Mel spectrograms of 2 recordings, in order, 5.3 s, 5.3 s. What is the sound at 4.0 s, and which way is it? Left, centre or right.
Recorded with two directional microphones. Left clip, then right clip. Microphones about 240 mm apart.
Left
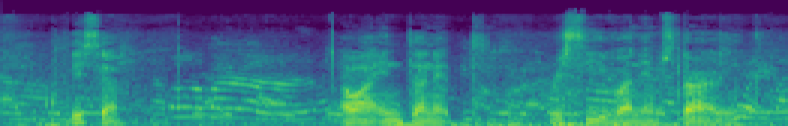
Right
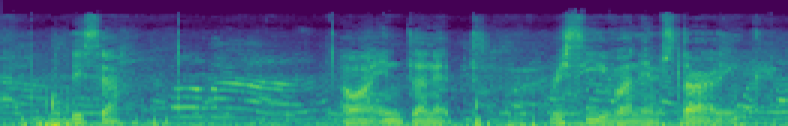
Speech, centre.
